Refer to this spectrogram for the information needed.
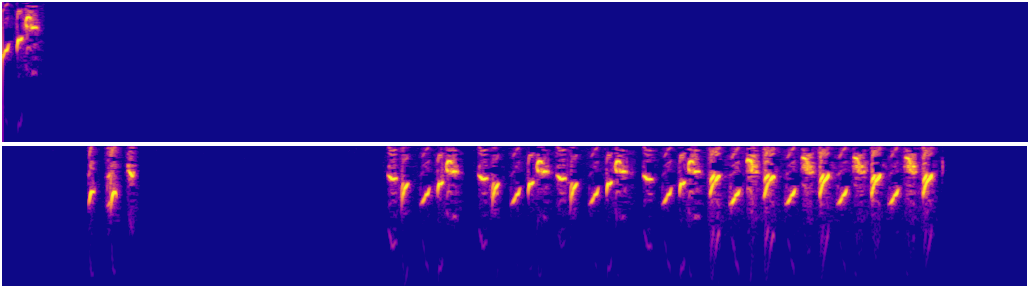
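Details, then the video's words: European goldfinch singing campero-style song: two brief twittery bursts, then after a pause a fast run of high, tinkling, liquid notes that continues for about three seconds. No other sounds. "JILGUERO CAMPERO"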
